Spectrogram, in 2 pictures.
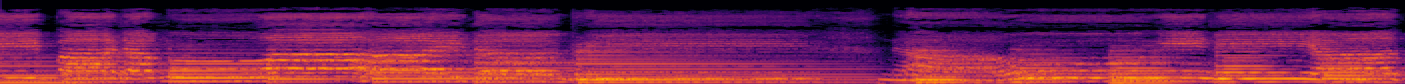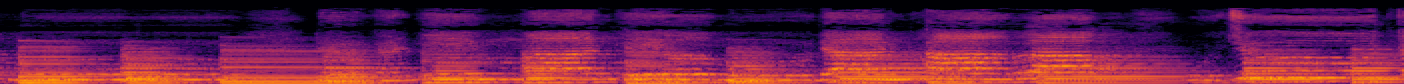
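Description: Music: a school march song sung in Indonesian by a choir.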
